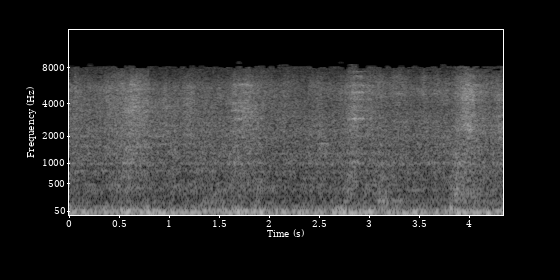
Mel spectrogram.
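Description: Freight train of boxcars rolling past close by: a steady rumble and rattle of steel wheels on the rail, with a sharp knock near the end.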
